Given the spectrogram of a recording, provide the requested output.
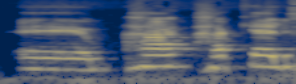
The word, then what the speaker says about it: Rachele: Raquel, mas se escreve Rachele, né?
